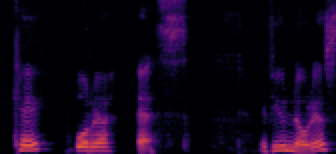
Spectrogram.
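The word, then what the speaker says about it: qué: on that vowel and q u is always pronounced with a k sound so this is not uh quay or any it's k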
